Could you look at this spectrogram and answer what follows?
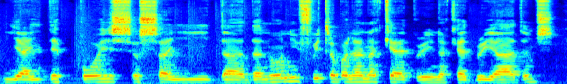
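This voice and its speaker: A man's voice: mid-range voice, little pitch movement, a little slow, darkish tone, soft background music. A man from São Paulo, a guest explaining his marketing career plainly, tagging sentences with "né". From São Paulo, Brazil. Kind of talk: casual interview chat.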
